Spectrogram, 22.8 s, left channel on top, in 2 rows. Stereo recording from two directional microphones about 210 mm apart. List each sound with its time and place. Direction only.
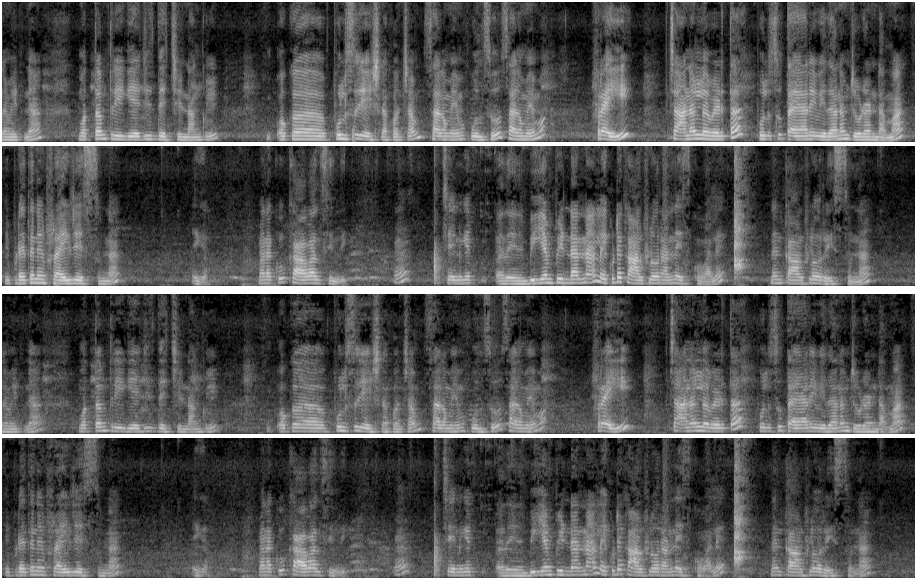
0.0 s a woman's voice: 45° left (ahead or behind)
14.6 s a woman's voice: 50° left (ahead or behind)
17.0 s a woman's voice: 50° left (ahead or behind)
21.0 s a woman's voice: 45° left (ahead or behind)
